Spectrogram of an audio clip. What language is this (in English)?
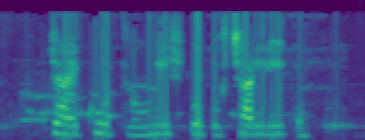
Sihuas Ancash Quechua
